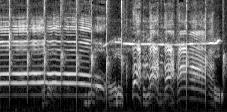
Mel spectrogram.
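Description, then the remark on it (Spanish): Steady, brisk clapping at an even rhythm runs through the whole clip, with laughter and voices over it, including a high sustained tone near the end. “hay, que aplaudirle, hincándonos”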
